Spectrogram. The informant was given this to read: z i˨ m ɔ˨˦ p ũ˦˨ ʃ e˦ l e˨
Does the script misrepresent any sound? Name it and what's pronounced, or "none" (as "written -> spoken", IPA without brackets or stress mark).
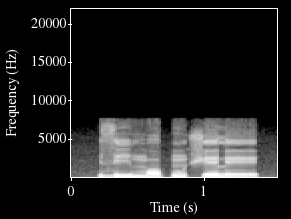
none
